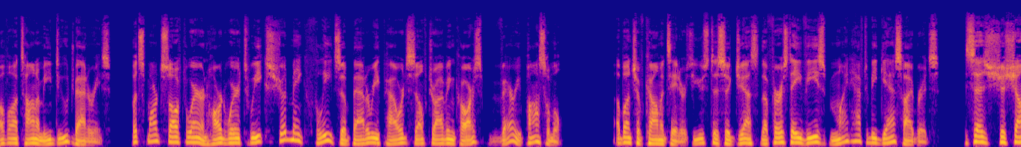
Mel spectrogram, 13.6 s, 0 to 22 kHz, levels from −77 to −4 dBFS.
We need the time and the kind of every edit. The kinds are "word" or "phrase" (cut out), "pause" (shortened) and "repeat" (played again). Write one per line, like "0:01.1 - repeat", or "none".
0:00.9 - phrase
